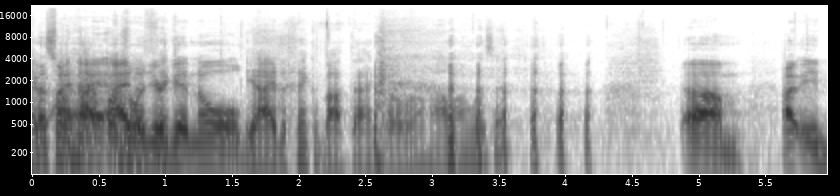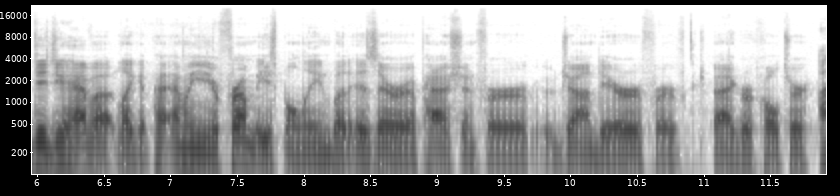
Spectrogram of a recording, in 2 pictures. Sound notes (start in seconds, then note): 2.5 laughs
